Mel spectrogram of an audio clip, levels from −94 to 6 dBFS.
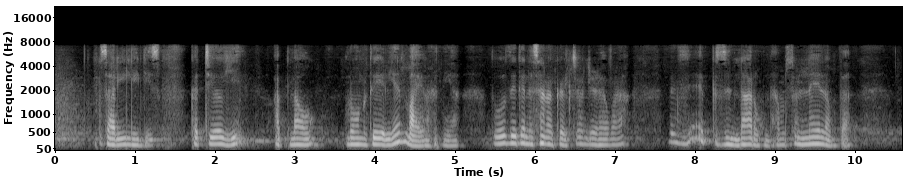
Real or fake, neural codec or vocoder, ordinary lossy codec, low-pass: fake; codec, 24 kHz, 0.9 kbps, WavTokenizer, medium speech release version 1; none; 7.2 kHz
